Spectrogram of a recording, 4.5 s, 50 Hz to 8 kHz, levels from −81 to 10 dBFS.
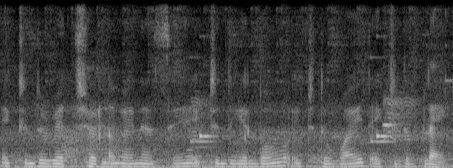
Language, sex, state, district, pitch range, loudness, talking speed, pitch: Nagamese, female, Nagaland, Dimapur, 135-145 Hz, -18 LUFS, 250 wpm, 140 Hz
